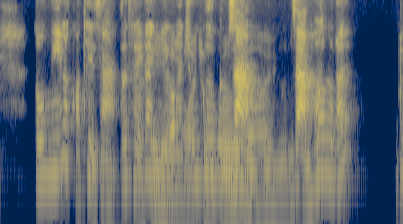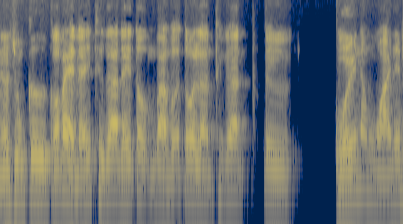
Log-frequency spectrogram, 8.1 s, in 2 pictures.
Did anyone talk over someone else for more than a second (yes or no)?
yes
